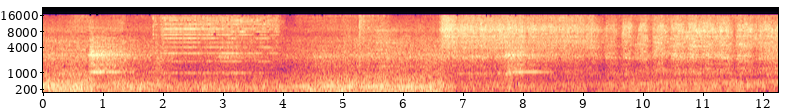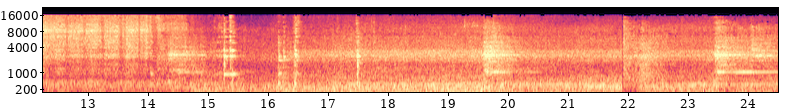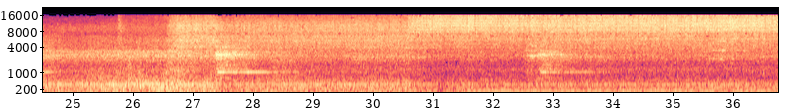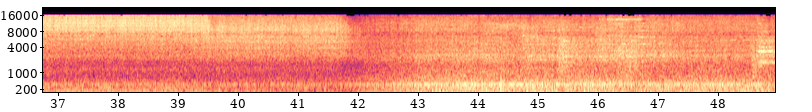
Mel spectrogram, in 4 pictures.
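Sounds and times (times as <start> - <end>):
machine mechanical hum: 0.0 - 48.9
short hissing squeals: 2.0 - 4.0.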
